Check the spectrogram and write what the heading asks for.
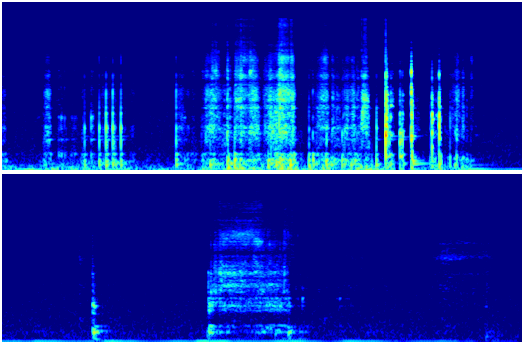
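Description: Handling noise as a camera is moved and set down on a bathroom counter: rustling with a run of knocks and clicks. Later a single click and about a second of rough rustling noise.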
